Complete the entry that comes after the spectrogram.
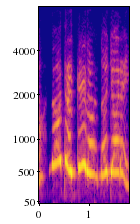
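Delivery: high, loud, slow teary squeak of a voice; imitating her tearful self. Retelling to her friend how she answered him through tears, tearful squeak. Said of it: "y como que yo lloro más".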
